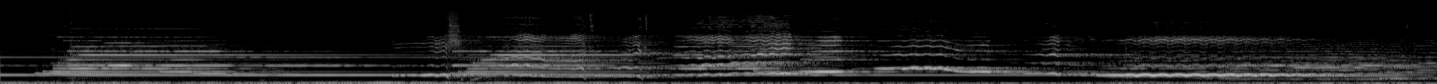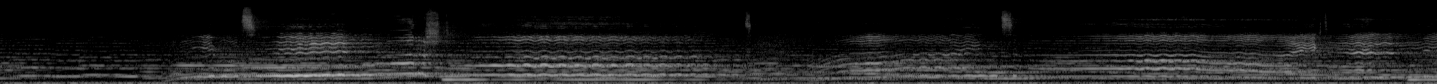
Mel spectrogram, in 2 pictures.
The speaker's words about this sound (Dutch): Ja, toen wij vroegen welke compositie we moesten laten horen van Mahler, nu, nu gelijk dit stuk. Waarom, waarom is dat? Ja, Maler is een verhalenverteller. En hier vertelt hij ook een verhaaltje.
